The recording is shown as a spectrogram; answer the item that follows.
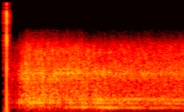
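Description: A sharp click at the very start, then a steady low mechanical hum over background rumble, like an engine running at idle.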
